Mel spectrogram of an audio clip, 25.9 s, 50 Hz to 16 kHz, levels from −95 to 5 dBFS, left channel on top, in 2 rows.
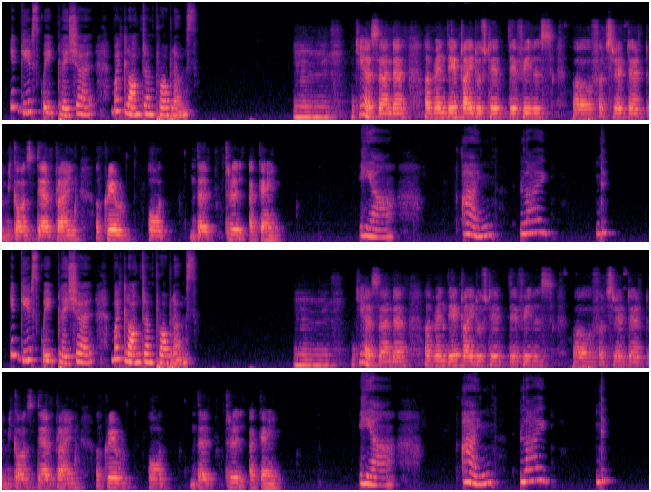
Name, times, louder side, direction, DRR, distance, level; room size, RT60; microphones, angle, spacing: voice 1, 0.2-3.7 20.1-21.1 22.1-22.7 23.3-23.8 24.8-25.0, right 2 dB, 40° right, 0.7 m, -26 dB
voice 2, 5.8-15.5 15.9-16.2 16.7-17.1 17.4-18.5, left 5 dB, 85° left, 0.5 m, -27 dB
2.5 x 2.0 x 3.0 m
head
